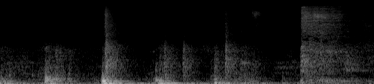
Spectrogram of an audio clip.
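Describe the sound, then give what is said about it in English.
A door is pushed shut, with a sharp thud about a second in, surrounded by soft shuffling and scraping, then a brief hiss of background noise near the end. “Let me close the door because the numbers are yakking.”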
